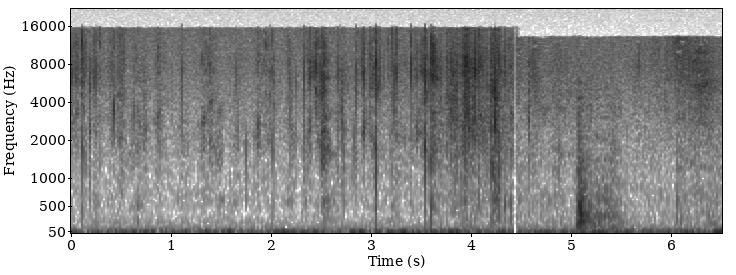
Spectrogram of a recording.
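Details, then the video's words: Crunchy biting and chewing from a cat at its meal, recorded up close indoors for mukbang ASMR; quick crackly bites that thin out toward the end, with a low steady hum and a brief soft thump. "고양이 먹방 (CAT MUKBANG ASMR)"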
